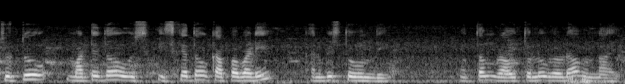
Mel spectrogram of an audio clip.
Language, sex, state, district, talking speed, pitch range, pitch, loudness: Telugu, male, Telangana, Mahabubabad, 105 wpm, 165-190 Hz, 180 Hz, -15 LUFS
